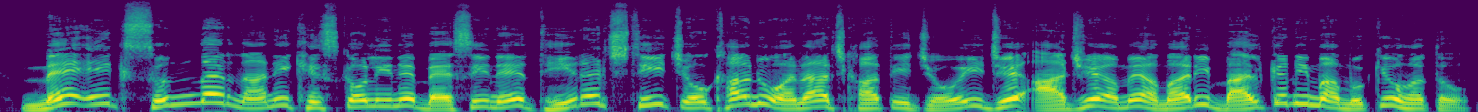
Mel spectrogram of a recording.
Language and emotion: Gujarati, happy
